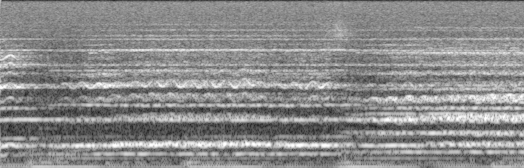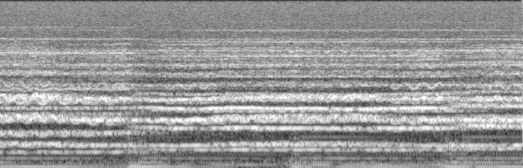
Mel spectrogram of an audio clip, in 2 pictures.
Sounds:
opera

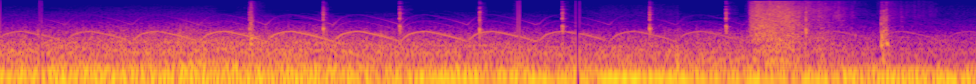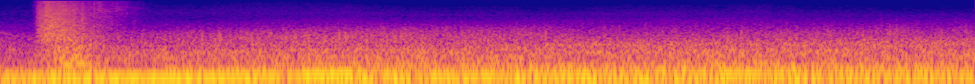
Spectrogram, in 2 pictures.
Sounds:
car, car passing by

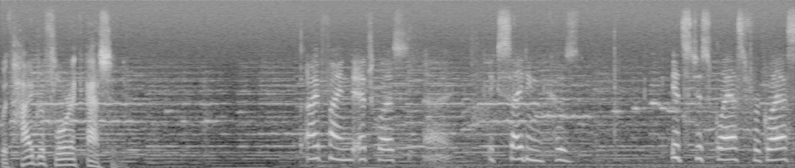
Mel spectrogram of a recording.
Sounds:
music, speech

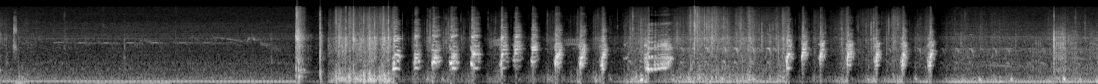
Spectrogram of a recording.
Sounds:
fowl, turkey, turkey gobbling, gobble

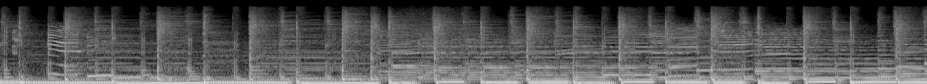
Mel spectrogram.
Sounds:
music

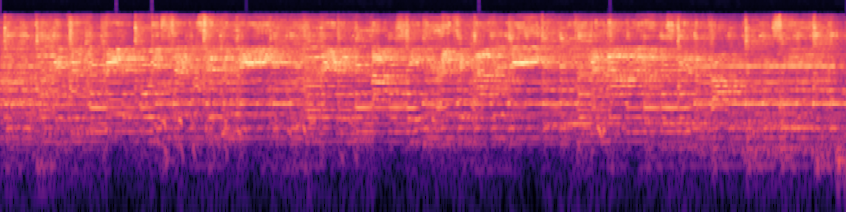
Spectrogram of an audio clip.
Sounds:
music

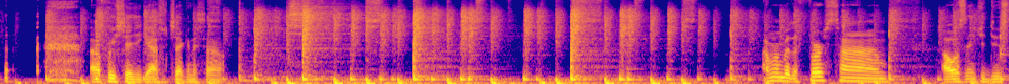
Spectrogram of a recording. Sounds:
snare drum, drum, rimshot, drum kit, drum roll, percussion, bass drum

